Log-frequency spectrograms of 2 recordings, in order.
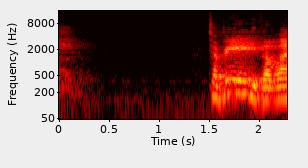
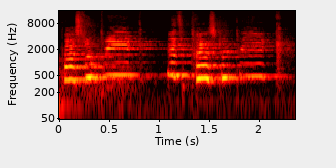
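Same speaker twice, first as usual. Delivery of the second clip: put-on much higher, squeaky little-girl voice, the second one drawn out; imitating a young girl; slower than usual. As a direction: mimic an excited kid calling the pastor's name. Young girl greeting the pastor.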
